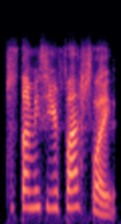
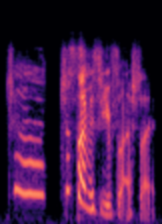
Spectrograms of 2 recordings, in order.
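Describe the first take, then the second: First: Said in the usual way. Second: Much higher, pleading insistence; insistent repeat. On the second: Retold or imitated. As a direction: push the request again, pitched way up. Girl insisting again, pitched up.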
